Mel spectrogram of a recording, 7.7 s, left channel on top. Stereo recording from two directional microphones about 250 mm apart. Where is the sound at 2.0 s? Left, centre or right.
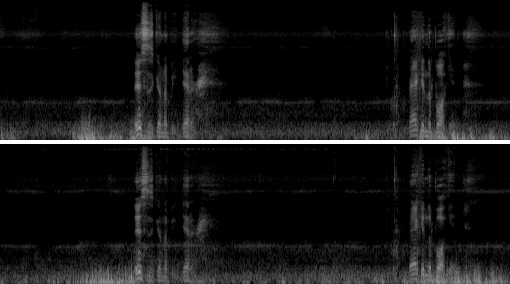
Centre.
